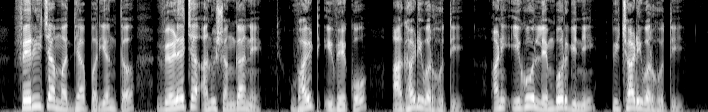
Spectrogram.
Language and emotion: Marathi, neutral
